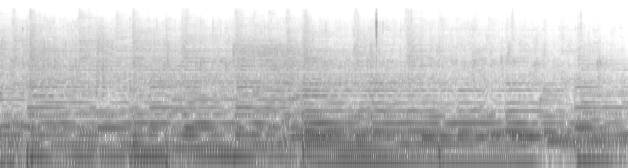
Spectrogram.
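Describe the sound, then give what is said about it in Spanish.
The Presencia Viva audience applauds loudly for those serving in PB Kids, a dense, steady wash of many hands clapping that holds at full strength for several seconds, with sustained low musical tones underneath. “Así que queremos en este día darles un aplauso fuerte. Toda Presencia Viva les aplaude.”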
